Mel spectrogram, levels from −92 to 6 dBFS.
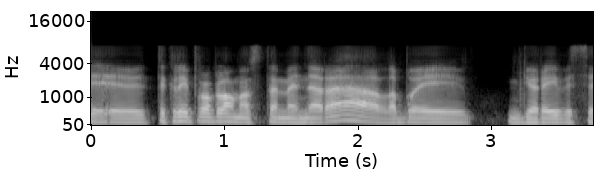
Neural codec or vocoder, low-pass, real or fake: codec, 16 kHz, 0.7 kbps, FocalCodec; 7.2 kHz; fake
